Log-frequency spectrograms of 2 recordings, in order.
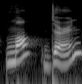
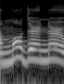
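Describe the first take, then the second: First: Said in the usual way. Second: Moderner said as a marked wrong form. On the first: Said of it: "the word modern". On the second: Shown as a demonstration. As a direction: say moderner as the mistake to avoid. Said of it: "لأ، this is wrong". (moderner منطوقة كصيغة خاطئة)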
